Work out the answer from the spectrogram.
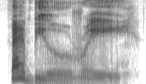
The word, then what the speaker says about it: February: He doesn't say Febru Febru Febru. But Febru Febru Feb. There are other pronunciations I have to say guys. But here I'm just focusing on um this particular pronunciation which is quite common in the UK in in this accent.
